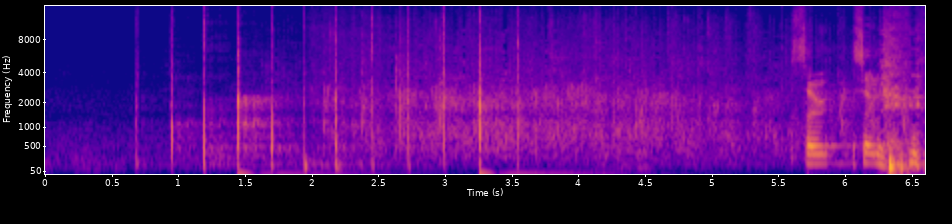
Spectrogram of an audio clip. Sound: applause

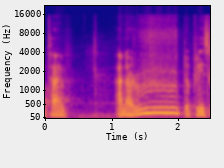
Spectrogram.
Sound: mouth buzzes

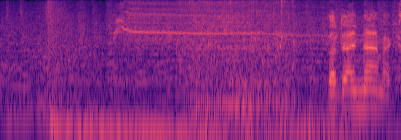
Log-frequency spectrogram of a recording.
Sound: bird screeches; alligator growls

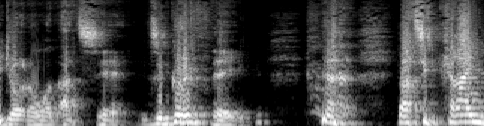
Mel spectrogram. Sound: laughs

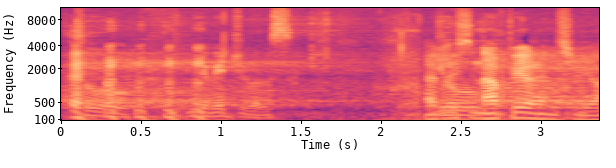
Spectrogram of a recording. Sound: laughs

